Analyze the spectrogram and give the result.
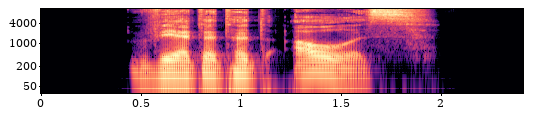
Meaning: inflection of auswerten: 1. second-person plural preterite 2. second-person plural subjunctive II
- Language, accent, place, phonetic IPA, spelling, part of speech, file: German, Germany, Berlin, [ˌveːɐ̯tətət ˈaʊ̯s], wertetet aus, verb, De-wertetet aus.ogg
